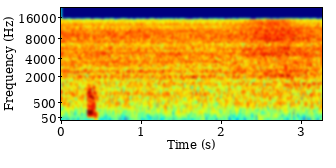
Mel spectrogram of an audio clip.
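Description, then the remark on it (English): A blow dryer runs steadily and loudly throughout, a constant airy whoosh with a bright hissing edge, while a brief voice fragment pops up near the start. “I thought even a blow dryer, you're not really supposed to.”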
